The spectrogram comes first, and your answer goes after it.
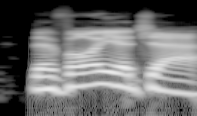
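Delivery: thick Boston accent with a long drawn-out "ah" vowel. Pitching a new way to say a name: thick Boston accent. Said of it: "like in a thick Boston accent".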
